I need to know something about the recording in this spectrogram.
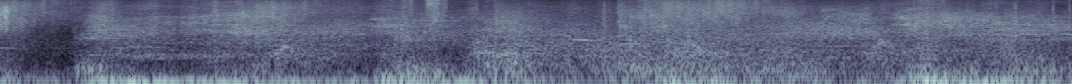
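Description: Weapons clash and spells burst in a game fight.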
